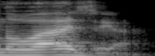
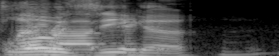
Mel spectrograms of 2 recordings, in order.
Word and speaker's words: Loaisiga: When we're talking about starting pitching, the guy who took Chef's place in Trenton was Jonathan Loaisiga. And, he... That's Loaisiga. Sorry, Loaisiga.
